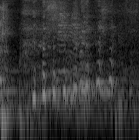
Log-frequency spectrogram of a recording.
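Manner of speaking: soft high giggle; laughing. Real, not acted. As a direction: trail into a high, quiet laugh. Laughs at absurd ending.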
